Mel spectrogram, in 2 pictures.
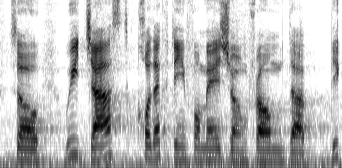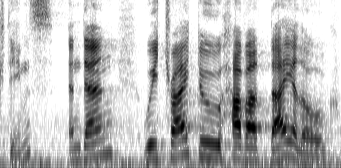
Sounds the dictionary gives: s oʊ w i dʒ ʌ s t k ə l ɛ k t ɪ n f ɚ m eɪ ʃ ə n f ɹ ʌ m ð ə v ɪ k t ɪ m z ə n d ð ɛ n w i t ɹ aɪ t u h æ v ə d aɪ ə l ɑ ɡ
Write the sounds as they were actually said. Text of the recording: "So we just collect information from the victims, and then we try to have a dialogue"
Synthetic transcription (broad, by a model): s oʊ w i dʒ ʌ s t k ə l ɛ k t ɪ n f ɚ m eɪ ʃ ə n f ɹ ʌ m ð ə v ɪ k t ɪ m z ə n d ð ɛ n w i t ɹ aɪ t u h æ v ə d aɪ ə l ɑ ɡ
